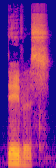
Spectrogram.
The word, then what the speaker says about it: Davies: confirmed it with her it's spelled Davies it's pronounced Davis what yes with no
